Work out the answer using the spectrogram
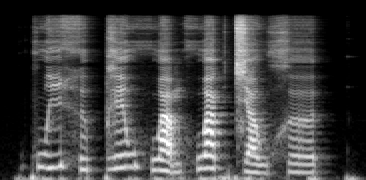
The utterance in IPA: k w i˨˦ h ɨ˨˩ p̚ ɣ e˧ w h w a̰˧˨ m h w a˦˥ k̚ t͡ɕ a˨˩ w x əː˨˩ t̚

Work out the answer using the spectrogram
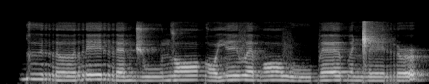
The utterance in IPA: ɡ ɨː r əː r eː r ɛ n d͡ʒ uː n z ɔː ɡ ɔ j e v ɛ b ɔː v uː b ɛː b ɛ ŋ͡ǁ eː r ə˞

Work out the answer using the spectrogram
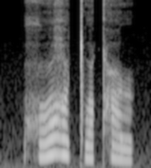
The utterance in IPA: x ɔ ʁ ə ǀ o qʰ ə˞

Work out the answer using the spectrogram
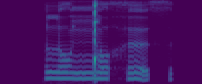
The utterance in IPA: l o ŋ͡ǃ o h ø θ

